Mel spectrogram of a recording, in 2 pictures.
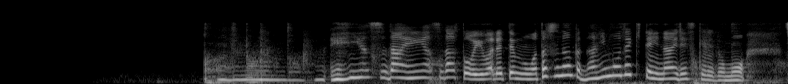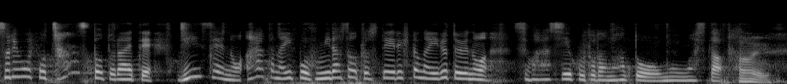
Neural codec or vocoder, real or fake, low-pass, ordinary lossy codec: codec, 24 kHz, 1.2 kbps, DualCodec; fake; 7.2 kHz; none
